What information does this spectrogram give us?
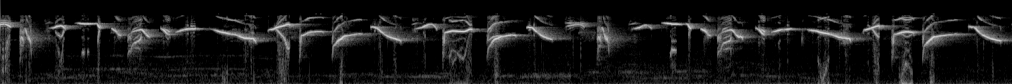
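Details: Sanhaçu, a tanager, delivering a long, busy stream of thin, high, twittering notes with repeated downward-curving slurs and quick sharp ticks, sustained for about ten seconds over a quiet background.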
